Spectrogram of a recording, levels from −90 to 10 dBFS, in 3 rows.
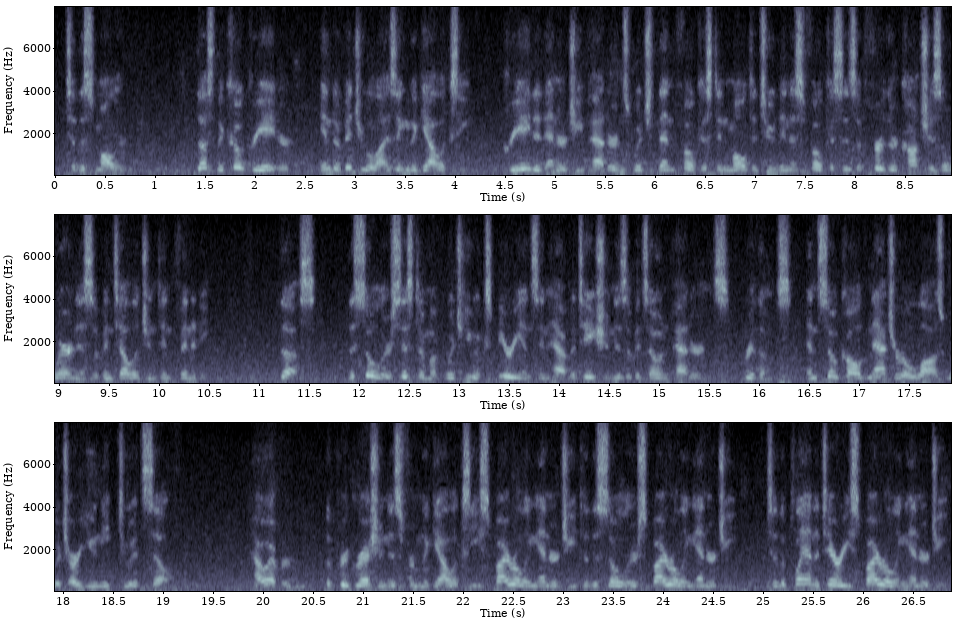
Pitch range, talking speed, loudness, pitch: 130-185 Hz, 155 wpm, -26 LUFS, 160 Hz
